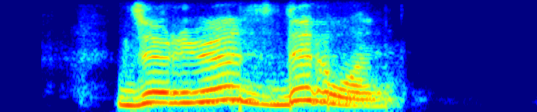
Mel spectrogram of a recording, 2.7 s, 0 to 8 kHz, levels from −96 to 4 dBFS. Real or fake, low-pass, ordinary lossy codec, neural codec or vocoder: real; 7.2 kHz; Opus, 16 kbps; none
